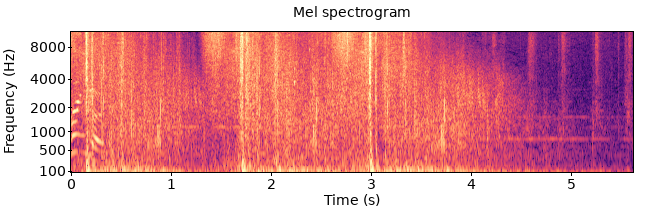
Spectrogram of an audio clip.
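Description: Repeated blasts from the Confringo fire spell in Hogwarts Legacy, a run of loud, booming explosions with sharp bursts at intervals over a rumbling continuous roar that slowly fades.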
